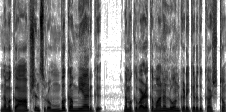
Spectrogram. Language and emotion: Tamil, sad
